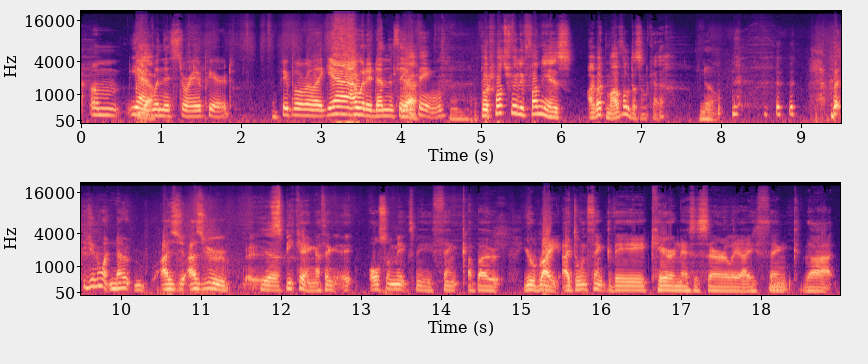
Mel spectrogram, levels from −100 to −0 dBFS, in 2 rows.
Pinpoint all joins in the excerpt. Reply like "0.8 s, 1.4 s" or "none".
none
